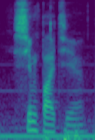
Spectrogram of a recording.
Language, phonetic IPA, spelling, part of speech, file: Russian, [sʲɪmˈpatʲɪjə], симпатия, noun, Ru-симпа́тия.ogg
- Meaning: 1. favour/favor; attraction; sympathy 2. sweetheart; darling; flame (a person who is liked or desired)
